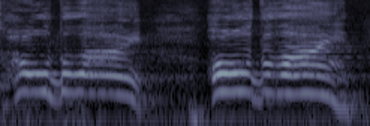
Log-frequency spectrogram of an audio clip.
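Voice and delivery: high, loud battle cry; rally the retreating troops; rallying yell. Retold or imitated. Ben yells from the hilltop to rally the troops, loud and high. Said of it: "gets to the top and yells".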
